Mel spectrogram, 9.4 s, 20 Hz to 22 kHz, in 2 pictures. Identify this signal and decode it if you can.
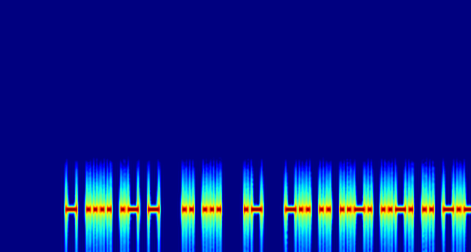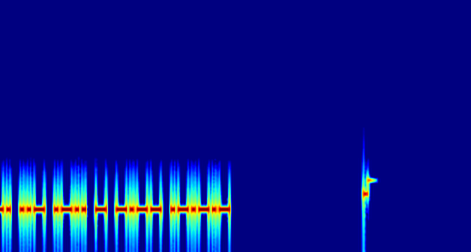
Morse code, heard as a keyed tone, about 34 wpm, 700 Hz. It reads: THAT IS A DIFFICULTY.
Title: Sentences from Top 1500 Words 35wpm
